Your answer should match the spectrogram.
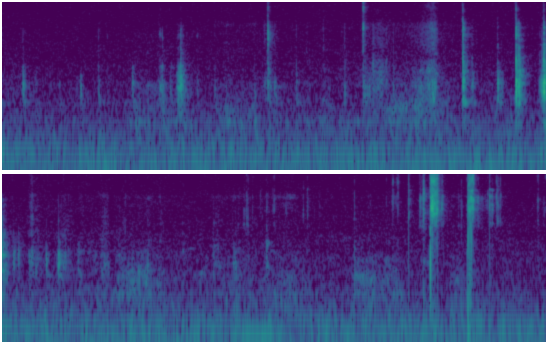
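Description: Faint scattered clicks and taps of a small aluminium bracket being handled and worked into place against a mower's plastic throttle-control housing. Near the end comes a louder cluster of sharp metal clinks.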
